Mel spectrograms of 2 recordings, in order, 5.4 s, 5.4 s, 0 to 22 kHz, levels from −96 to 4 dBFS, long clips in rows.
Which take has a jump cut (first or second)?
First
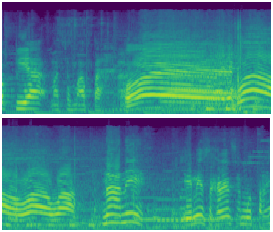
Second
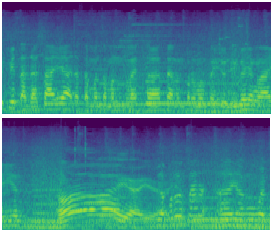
first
